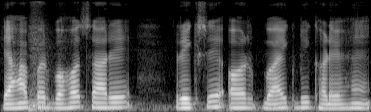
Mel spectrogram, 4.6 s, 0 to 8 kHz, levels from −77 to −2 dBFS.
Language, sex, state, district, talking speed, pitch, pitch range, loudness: Hindi, male, Jharkhand, Ranchi, 130 wpm, 125 Hz, 115-130 Hz, -18 LUFS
